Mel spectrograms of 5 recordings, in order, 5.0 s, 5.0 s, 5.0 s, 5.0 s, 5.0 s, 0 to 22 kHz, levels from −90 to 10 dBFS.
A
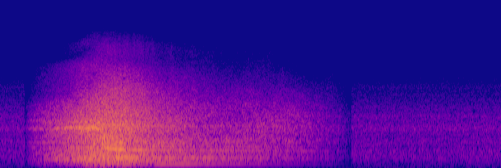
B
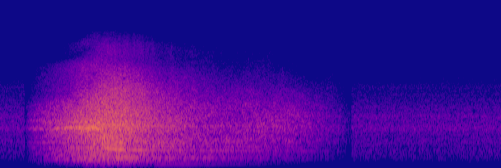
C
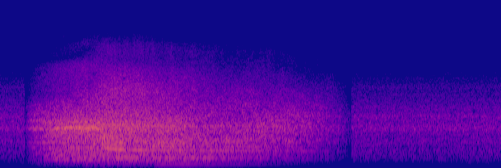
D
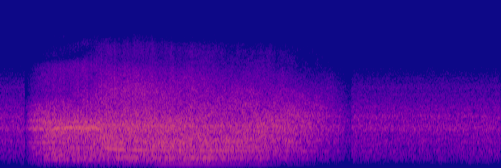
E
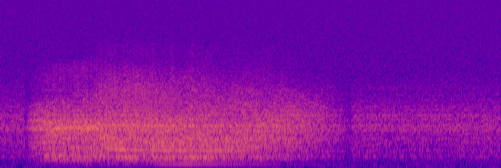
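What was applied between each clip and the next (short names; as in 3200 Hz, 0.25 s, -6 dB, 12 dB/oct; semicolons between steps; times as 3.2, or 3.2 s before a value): HPF 1100 Hz 6 dB/oct
compressor 4:1, threshold -37 dBFS, peak gain reduction 12 dB; dynamic EQ 1800 Hz, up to -7 dB, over -55 dBFS, Q 1; gain +5 dB
limiter -34.5 dBFS, peak gain reduction 9.5 dB; echo 0.761 s -23 dB; gain +5 dB
in parallel at -7.5 dB: requantised 8-bit, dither triangular; on the sum: reverb RT60 0.30 s, pre-delay 5 ms, DRR 9.5 dB; gain +5 dB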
